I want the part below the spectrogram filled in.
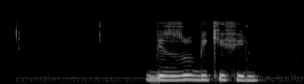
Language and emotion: Russian, neutral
